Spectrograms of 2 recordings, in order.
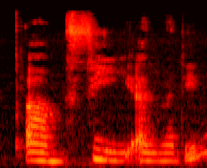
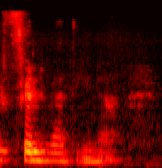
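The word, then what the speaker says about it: فِي الْمَدِينَةِ: see fee and Medina you're just when you're pronouncing you're not gonna say fee and Medina say fill Medina and then with this one I'm quite sure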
